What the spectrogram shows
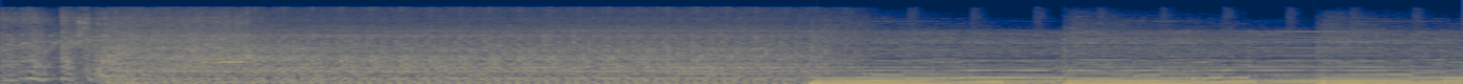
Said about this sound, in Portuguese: Mas é isso aí, motorista. Já tá tudo certo aqui. Bora ligar o busão.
